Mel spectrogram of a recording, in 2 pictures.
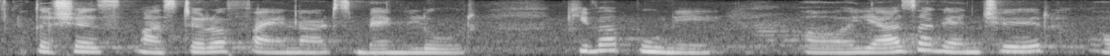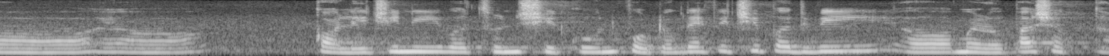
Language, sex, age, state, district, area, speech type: Goan Konkani, female, 18-30, Goa, Bardez, urban, spontaneous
